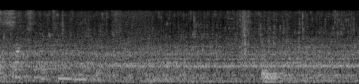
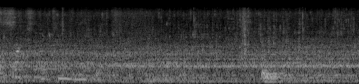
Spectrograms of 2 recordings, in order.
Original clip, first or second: first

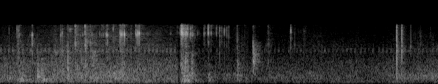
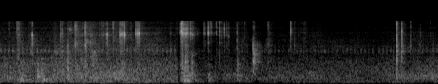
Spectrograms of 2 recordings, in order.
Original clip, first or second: first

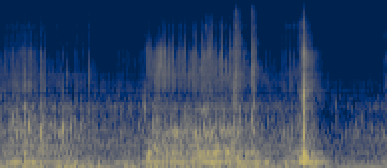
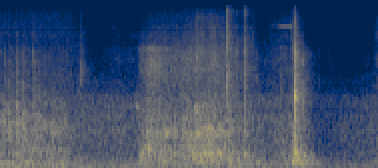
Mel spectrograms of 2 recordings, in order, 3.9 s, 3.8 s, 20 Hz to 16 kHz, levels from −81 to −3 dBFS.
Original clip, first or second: second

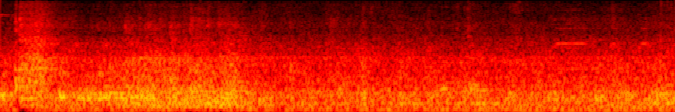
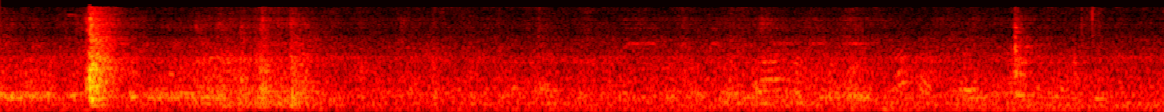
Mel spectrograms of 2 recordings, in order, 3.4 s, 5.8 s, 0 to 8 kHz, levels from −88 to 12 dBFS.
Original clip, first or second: first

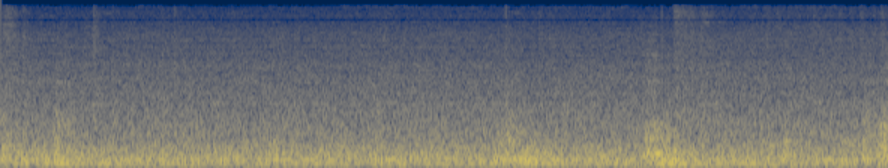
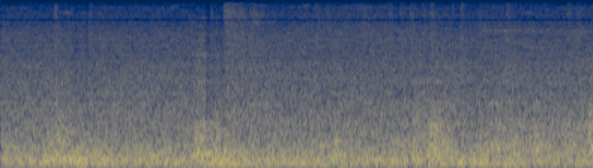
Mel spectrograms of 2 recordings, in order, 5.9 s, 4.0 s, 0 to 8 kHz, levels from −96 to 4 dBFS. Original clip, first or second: second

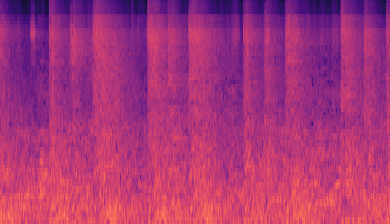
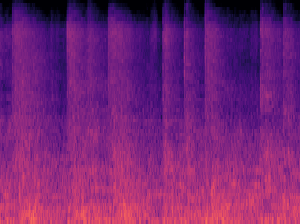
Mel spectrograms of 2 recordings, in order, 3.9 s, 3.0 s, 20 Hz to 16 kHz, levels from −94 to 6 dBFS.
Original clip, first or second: first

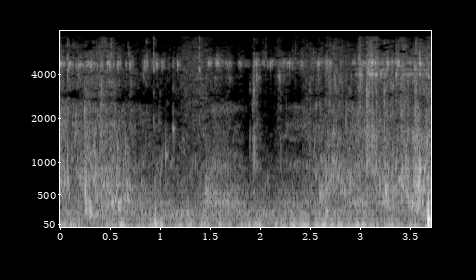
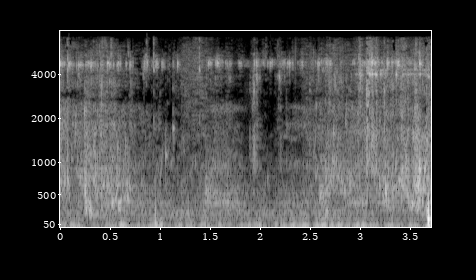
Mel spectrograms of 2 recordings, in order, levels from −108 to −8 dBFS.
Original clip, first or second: second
